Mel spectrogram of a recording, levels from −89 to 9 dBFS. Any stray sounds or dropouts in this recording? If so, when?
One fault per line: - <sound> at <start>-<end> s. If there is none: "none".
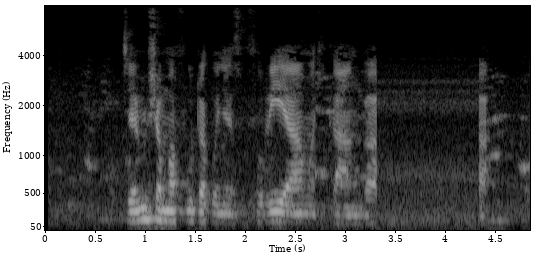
none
